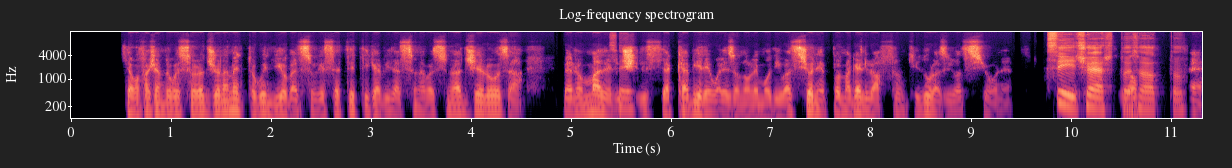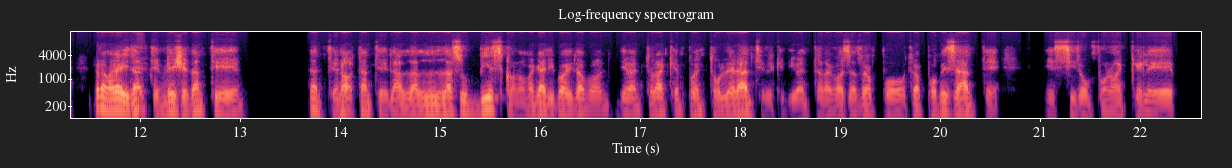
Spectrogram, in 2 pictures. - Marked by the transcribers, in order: other background noise
- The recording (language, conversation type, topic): Italian, unstructured, Perché alcune persone usano la gelosia per controllare?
